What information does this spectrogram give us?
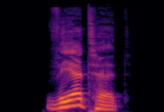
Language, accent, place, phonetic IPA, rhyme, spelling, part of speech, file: German, Germany, Berlin, [ˈvɛːɐ̯tət], -ɛːɐ̯tət, währtet, verb, De-währtet.ogg
- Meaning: inflection of währen: 1. second-person plural preterite 2. second-person plural subjunctive II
